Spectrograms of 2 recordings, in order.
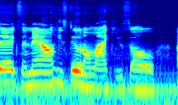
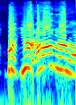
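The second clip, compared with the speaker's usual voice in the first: high whiny objection, much higher; whiny protest; 13 semitones higher, 7 dB louder than usual. Retold or imitated. Lawyer whining at the judge, high and whiny. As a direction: whine it up high like a pleading lawyer.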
